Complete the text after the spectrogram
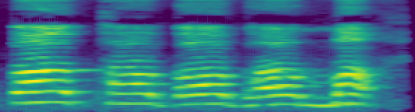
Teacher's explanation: प वर्ग जो है प बोलने में दोनों होठ मिल रहे हैं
